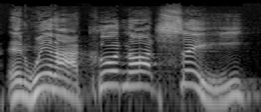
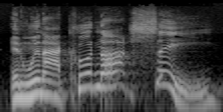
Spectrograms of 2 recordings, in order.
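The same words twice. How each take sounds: First: Slow and louder, "And when I could not see" stressed hard and high, rising on "not"; emphatic reading. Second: Slow read with a rise on not; first reading. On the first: Preacher repeating the verse for the church, louder and higher. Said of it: "Look at what Paul says". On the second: Preacher reading the verse aloud, slow and measured. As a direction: read "And when I could not see" slowly, rising on "not". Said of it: "But, but watch this". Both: Shown as a demonstration.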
